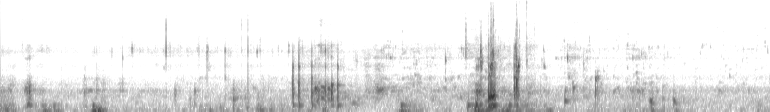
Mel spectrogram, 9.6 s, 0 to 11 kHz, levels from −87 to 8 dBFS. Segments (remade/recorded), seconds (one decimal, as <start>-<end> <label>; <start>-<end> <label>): 0.0-4.8 remade; 4.8-9.6 recorded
